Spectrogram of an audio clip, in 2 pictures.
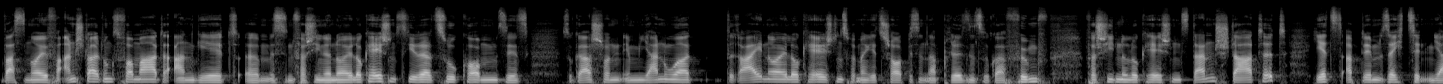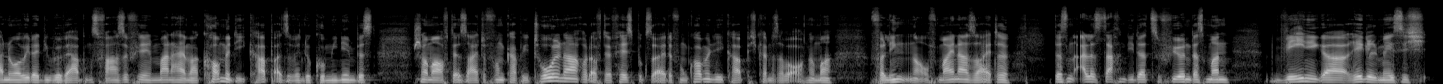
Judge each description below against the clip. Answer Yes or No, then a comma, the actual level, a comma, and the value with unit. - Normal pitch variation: No, narrow, 2.2 semitones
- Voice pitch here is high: No, low, 105 Hz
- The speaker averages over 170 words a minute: Yes, fast, 190 wpm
